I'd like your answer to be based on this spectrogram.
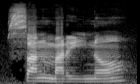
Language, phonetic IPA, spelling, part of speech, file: Czech, [san marɪno], San Marino, proper noun, Cs-San Marino.ogg
- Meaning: 1. San Marino (a landlocked microstate in Southern Europe, located within the borders of Italy) 2. San Marino (the capital city of San Marino)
